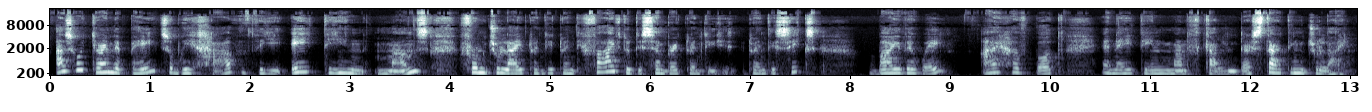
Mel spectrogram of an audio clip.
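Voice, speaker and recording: A woman with a Greek accent, English her second language, casually reviewing a planner and pausing to search for words. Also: medium pitch, lively intonation, mellow, husky. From Greece. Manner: slow, thoughtful, searching for words. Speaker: planner vlogger.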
